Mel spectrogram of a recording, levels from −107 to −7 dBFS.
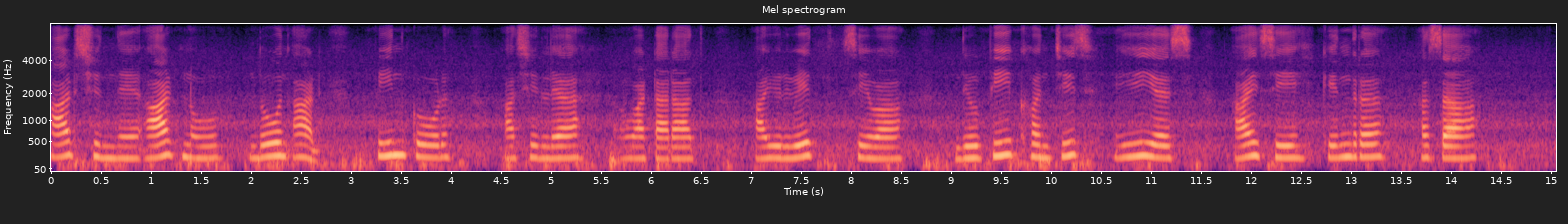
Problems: none marked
